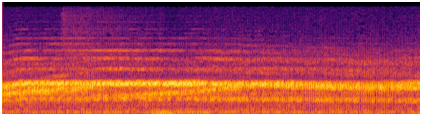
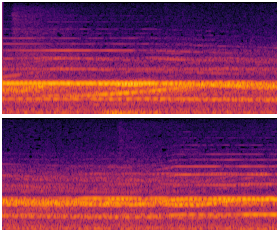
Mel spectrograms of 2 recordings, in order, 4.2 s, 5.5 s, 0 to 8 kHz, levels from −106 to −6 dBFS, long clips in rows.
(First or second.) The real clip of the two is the second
